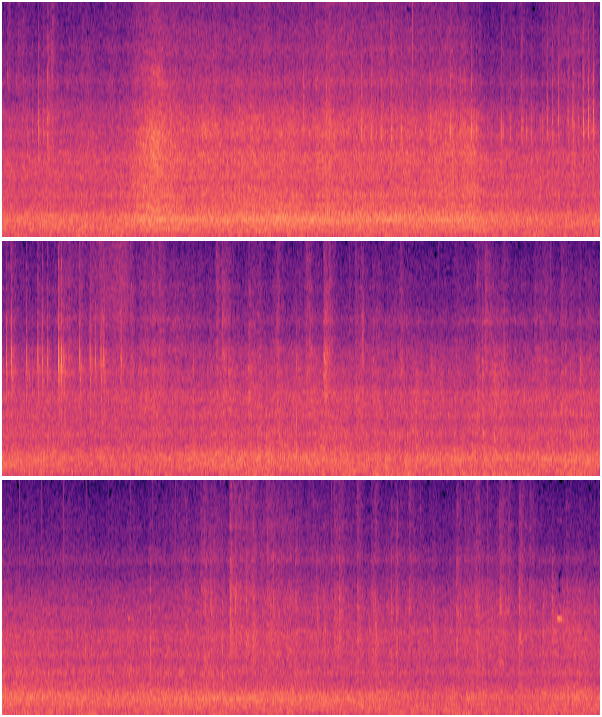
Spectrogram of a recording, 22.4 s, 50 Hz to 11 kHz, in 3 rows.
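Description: Great Western Railway Class 165 diesel multiple unit running along the line, heard from inside the carriage: a steady rumble and rush of wheels on rail. It is louder for a few seconds near the start, with faint rail clicks later on.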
